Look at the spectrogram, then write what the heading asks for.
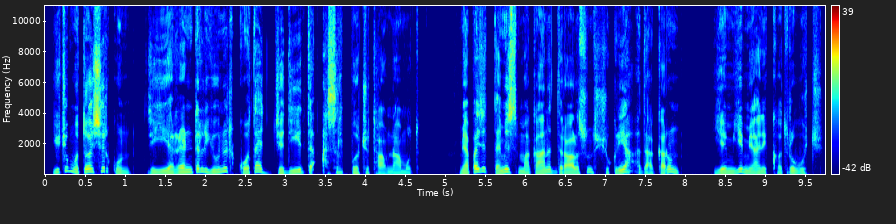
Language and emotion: Kashmiri, surprised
